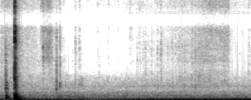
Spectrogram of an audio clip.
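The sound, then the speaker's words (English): An SUV engine runs in its Baja exhaust mode, a loud exhaust setting meant for off-road use only, giving a deep, steady rumble that continues throughout after a brief sharp click at the start. No one speaks. “Oh, there's a Baja exhaust. Baja. Oh, that sounds cool.”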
